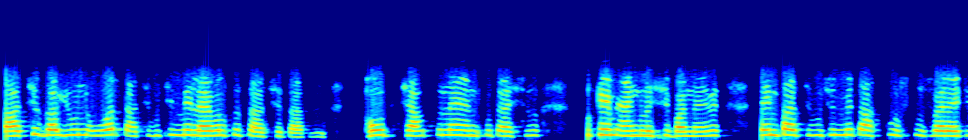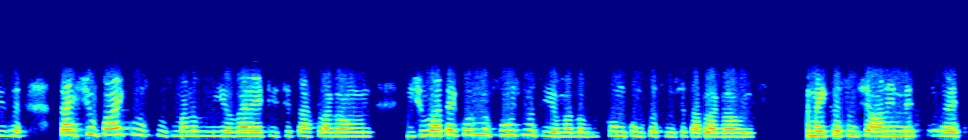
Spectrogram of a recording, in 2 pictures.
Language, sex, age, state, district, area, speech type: Kashmiri, female, 30-45, Jammu and Kashmir, Ganderbal, rural, conversation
